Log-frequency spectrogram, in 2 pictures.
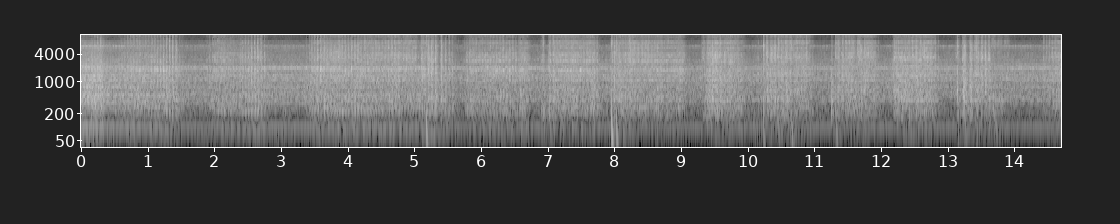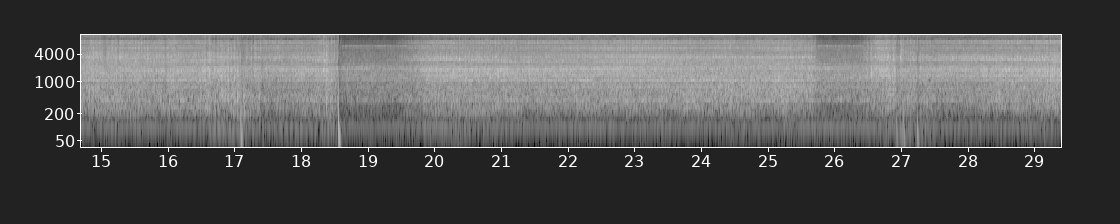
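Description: Wood lathe running while a homemade roughing gouge, made from a steel shear blade for cutting angle iron, cuts into the spinning wooden blank. The result is a rough scraping hiss that comes and goes as the tool is pressed in and eased off, over a steady low hum from the lathe.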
